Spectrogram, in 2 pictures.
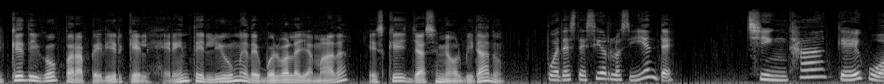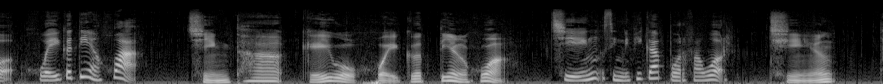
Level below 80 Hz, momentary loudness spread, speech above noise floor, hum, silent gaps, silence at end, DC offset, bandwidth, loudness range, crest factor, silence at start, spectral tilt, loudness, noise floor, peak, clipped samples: -42 dBFS; 8 LU; 25 dB; none; none; 0 s; 0.5%; 14 kHz; 3 LU; 18 dB; 0 s; -5 dB/octave; -21 LUFS; -46 dBFS; -2 dBFS; under 0.1%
